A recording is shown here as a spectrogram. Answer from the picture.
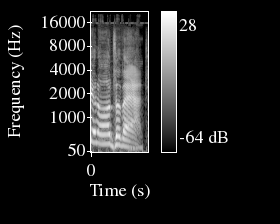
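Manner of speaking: shouting in anger. Speaker asks why they are so angry today; angry yelling. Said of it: "Sorry for yelling".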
